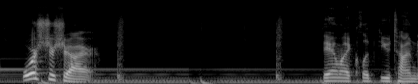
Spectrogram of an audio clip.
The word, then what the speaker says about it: Worcestershire: Shire is not actually pronounced in England that way. Well, fair. Worcestershire. Worcestershire.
